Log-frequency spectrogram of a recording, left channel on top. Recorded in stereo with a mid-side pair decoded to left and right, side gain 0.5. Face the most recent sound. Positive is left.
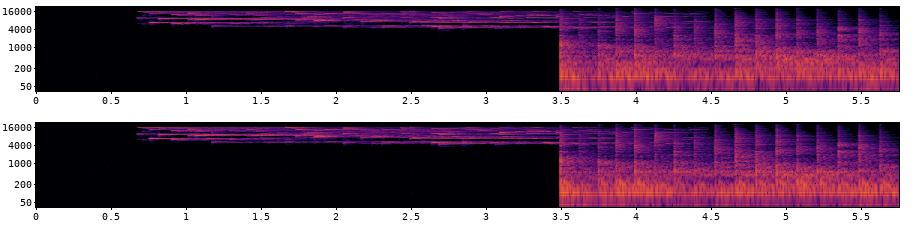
turn(degrees=-10)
